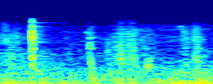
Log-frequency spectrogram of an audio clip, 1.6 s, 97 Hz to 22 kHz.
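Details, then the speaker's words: Honda CRF250R dirt bike, engine off: one sharp metallic clunk as it is kicked or put in gear for bump-starting; noise absent when running; cause unknown, owner wonders if top end needs replacing. "Or like, I put it in gear and I tried to like bump start it, I guess you could say. That's the only time you hear it. When it's running, you don't hear it."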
